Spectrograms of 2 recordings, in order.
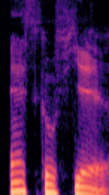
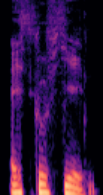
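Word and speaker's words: Escoffier: Oh no, her name is Escoier. Okay. Okay. It's not actually Nes Nes coffee. It's a Esopier, which is a kind of a strange word, uh to be fair.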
